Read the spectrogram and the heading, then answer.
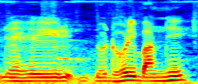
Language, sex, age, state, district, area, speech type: Assamese, male, 30-45, Assam, Majuli, urban, spontaneous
